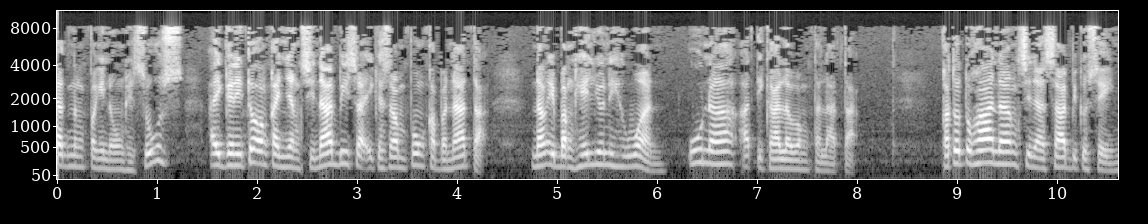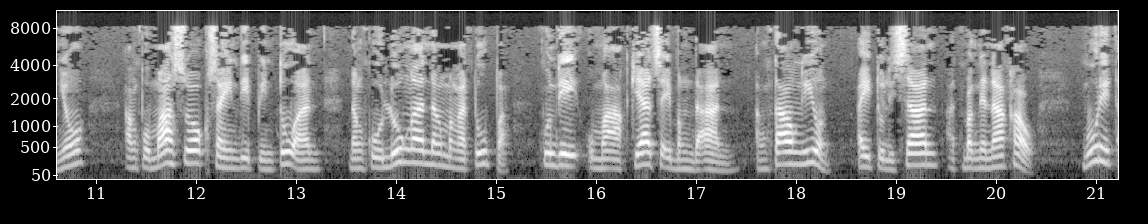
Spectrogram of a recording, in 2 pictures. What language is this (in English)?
Filipino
